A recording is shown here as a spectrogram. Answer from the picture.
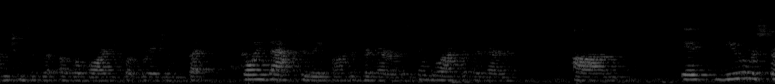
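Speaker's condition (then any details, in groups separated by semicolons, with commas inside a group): No condition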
